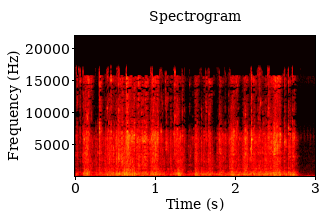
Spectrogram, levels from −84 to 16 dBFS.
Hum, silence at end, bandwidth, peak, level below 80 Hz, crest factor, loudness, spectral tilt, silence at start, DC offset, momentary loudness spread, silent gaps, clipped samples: none; 0.2 s; 17.5 kHz; -8 dBFS; -66 dBFS; 22 dB; -27 LUFS; -1.5 dB/octave; 0 s; under 0.1%; 9 LU; none; under 0.1%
